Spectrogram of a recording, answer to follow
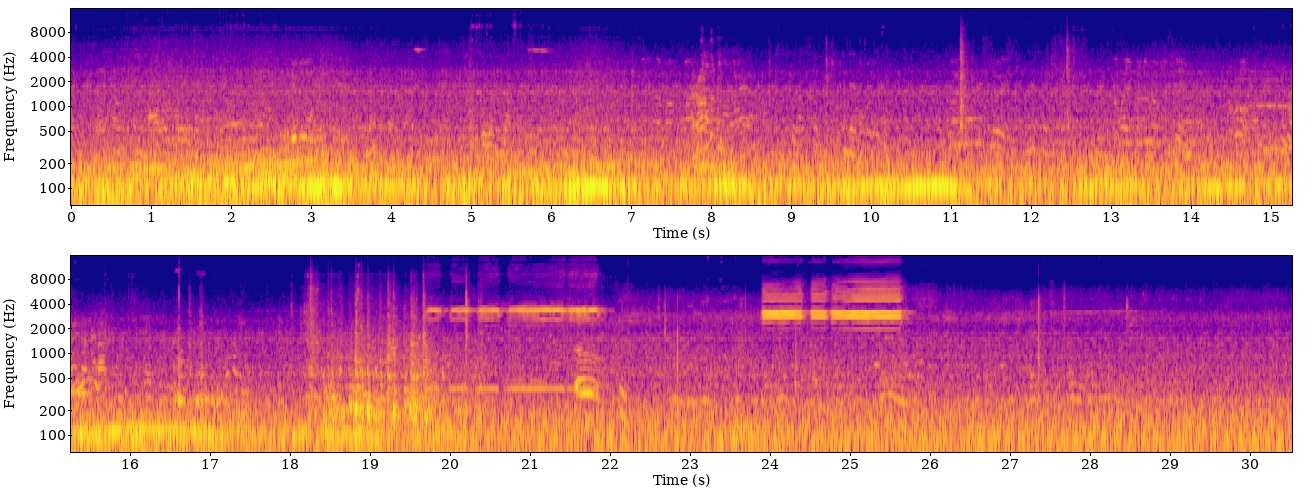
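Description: Low steady engine hum of an idling vehicle, heard from inside it, with road traffic around. In the second half, two horn blasts of about two seconds each, a few seconds apart.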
